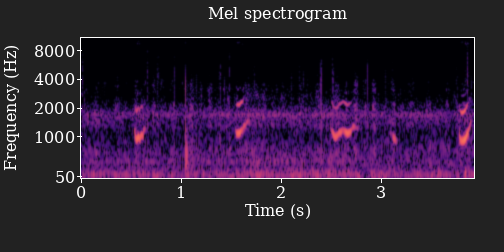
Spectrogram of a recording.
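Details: Thirty-day-old puppies nursing from their mother give a few short, high squeaky whimpers, each rising and falling, spaced about a second apart over a low background hiss.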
